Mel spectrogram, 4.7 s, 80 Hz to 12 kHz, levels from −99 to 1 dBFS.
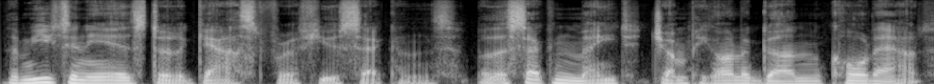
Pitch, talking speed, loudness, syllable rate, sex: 120 Hz, 230 wpm, -19 LUFS, 5.6 syllables/s, male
